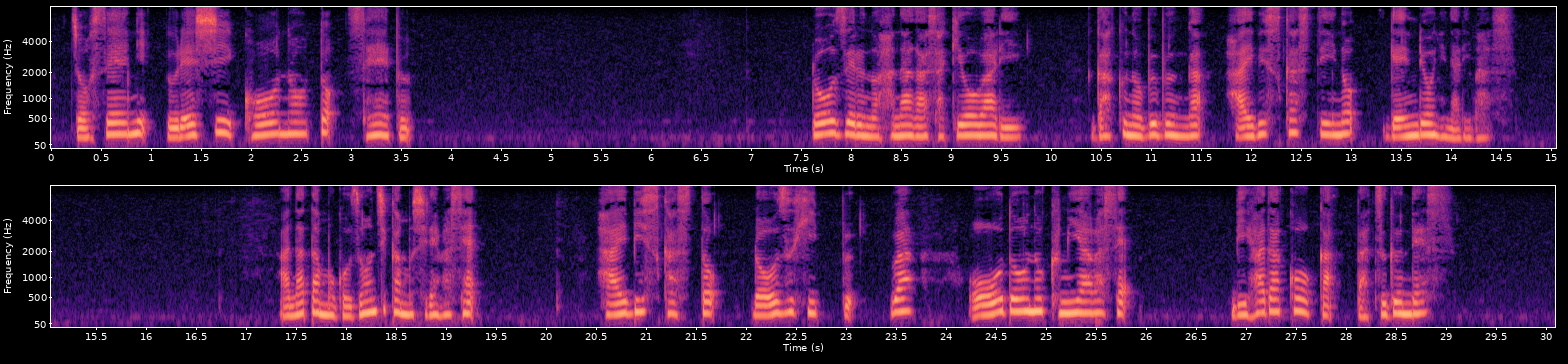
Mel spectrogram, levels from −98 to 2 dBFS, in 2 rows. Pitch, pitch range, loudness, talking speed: 185 Hz, 165-205 Hz, -22 LUFS, 175 characters per minute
